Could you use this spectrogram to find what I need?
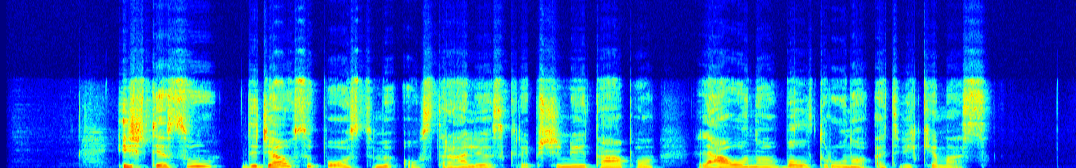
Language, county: Lithuanian, Šiauliai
